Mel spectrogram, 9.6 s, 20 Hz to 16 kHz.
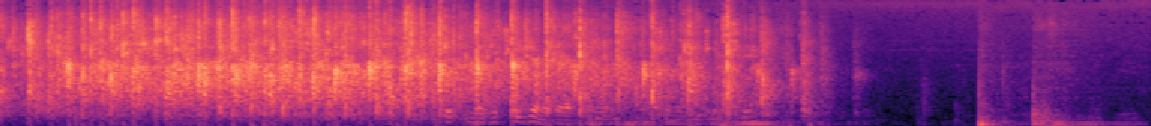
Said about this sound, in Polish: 16 lat, ja można powiedzieć jako wójt 2,5, ale wcześniej projekty społeczne realizowane wspólnie, więc wielkie brawa dla pani dyrektor za tą służbę.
